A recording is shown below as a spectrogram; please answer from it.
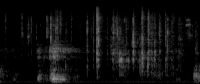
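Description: Crinkling of card-pack wrapping being handled, with a scatter of small clicks and rustles.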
